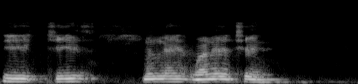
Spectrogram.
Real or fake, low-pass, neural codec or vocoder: fake; 7.2 kHz; codec, 16 kHz, 2 kbps, FreqCodec, smaller model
